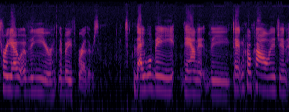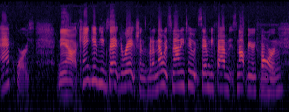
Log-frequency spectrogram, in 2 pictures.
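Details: Adult woman speaking; normal voice.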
